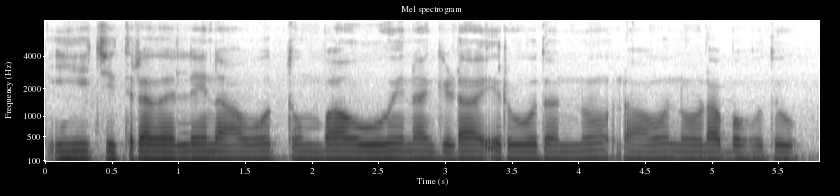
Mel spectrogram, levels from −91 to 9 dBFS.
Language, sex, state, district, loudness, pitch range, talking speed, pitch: Kannada, male, Karnataka, Bangalore, -18 LUFS, 115-120 Hz, 95 wpm, 115 Hz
